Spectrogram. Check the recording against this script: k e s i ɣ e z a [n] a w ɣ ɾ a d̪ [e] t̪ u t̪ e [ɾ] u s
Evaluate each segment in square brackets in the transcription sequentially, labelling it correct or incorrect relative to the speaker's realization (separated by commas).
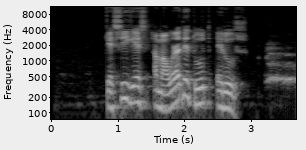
incorrect, correct, correct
